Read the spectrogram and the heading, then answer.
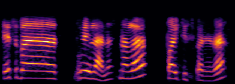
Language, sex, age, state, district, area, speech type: Nepali, female, 45-60, West Bengal, Darjeeling, rural, conversation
